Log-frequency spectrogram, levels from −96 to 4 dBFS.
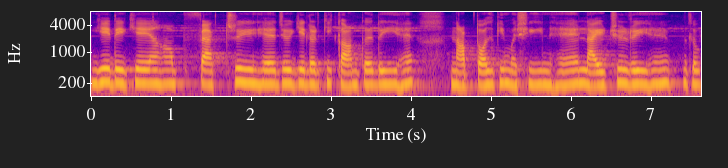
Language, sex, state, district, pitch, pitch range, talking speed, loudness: Hindi, female, Goa, North and South Goa, 195 Hz, 190-200 Hz, 175 wpm, -17 LUFS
